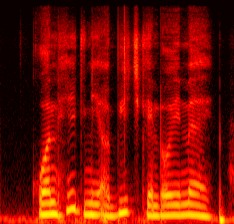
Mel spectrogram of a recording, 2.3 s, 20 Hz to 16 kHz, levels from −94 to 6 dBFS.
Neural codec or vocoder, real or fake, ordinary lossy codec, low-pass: autoencoder, 48 kHz, 32 numbers a frame, DAC-VAE, trained on Japanese speech; fake; AAC, 96 kbps; 14.4 kHz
